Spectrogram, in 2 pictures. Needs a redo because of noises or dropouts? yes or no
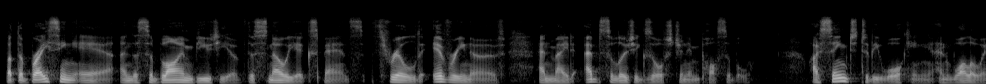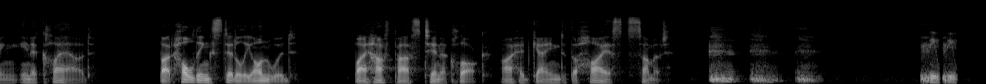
yes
